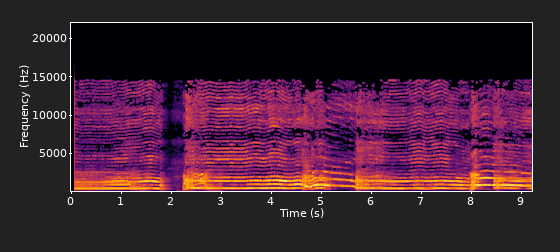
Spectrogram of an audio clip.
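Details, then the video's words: Alaskan Malamutes howling together with a Blue Bay Shepherd, three dogs in all: long sustained tonal howls near one steady pitch, overlapping voices with brief rising and falling slides, one short pause near two seconds. "Howling Malamute's & A Blue Bay Shepherd"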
